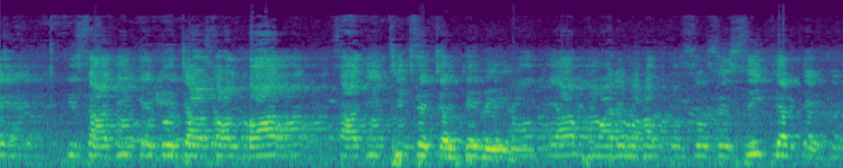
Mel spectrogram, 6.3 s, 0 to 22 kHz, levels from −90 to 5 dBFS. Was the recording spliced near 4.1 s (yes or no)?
yes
